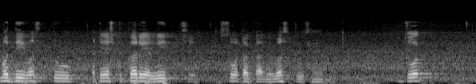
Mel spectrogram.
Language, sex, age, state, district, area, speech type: Gujarati, male, 18-30, Gujarat, Rajkot, urban, spontaneous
